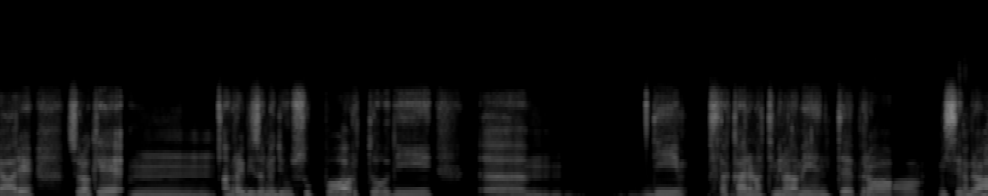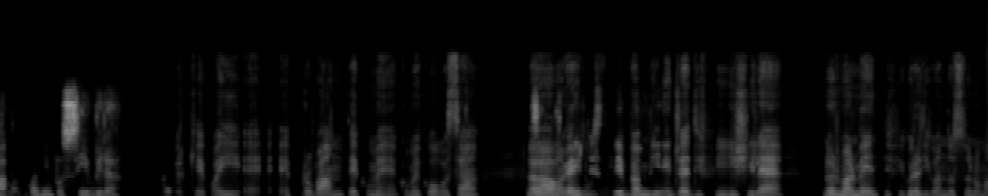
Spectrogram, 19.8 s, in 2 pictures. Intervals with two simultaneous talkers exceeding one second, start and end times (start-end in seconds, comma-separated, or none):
none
